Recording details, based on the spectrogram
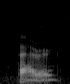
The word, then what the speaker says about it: Farer: Hur uttal uttalar man det där? Farer. Farer. – Farer. – Någon, som, Farer. någon som färdas.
